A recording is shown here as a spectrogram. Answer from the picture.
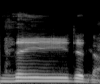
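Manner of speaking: mock glum, dejected, let-down tone. Teasing the other speaker by echoing his words, mimicking a disappointed tone. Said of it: "the disappointment in the tone of your voice".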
